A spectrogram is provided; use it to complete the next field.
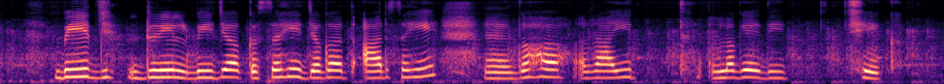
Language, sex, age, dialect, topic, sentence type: Magahi, female, 56-60, Northeastern/Surjapuri, agriculture, statement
